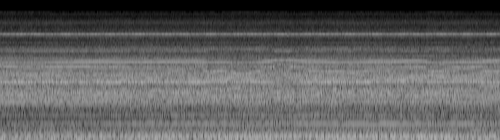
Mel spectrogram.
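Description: Multirotor drone's electric motors and propellers running steadily, heard from the camera mounted on the drone, with slight shifts in pitch as it holds position and turns.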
